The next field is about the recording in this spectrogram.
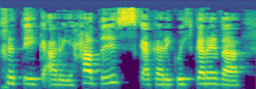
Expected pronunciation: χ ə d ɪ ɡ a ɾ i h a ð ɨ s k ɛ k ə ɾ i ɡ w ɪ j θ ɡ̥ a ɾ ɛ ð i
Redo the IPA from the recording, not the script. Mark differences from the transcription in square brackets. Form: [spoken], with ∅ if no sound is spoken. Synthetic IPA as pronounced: χ ə d ɪ ɡ a ɾ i h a ð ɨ s k [a] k [a] ɾ i ɡ w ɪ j θ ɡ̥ a ɾ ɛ ð [a]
